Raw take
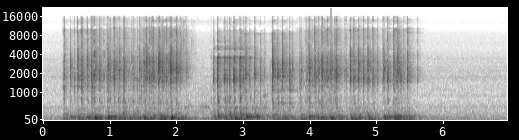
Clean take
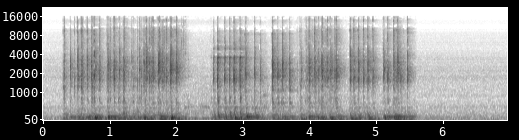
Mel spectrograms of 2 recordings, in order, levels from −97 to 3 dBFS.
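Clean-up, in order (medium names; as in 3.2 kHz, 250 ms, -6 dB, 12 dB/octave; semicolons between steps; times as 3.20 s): de-click; inverse comb 146 ms -13 dB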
